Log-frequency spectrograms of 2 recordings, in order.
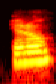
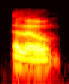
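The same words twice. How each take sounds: First: It is said weakly with the mouth barely open. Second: It is said strongly with the mouth wide open. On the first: The caller sounds unsure and lacks weight. The speaker calls it wrong. "कुछ लोग ऐसे बात करते हैं, ... ऐसे नहीं बात करनी, मुंह फाड़ो ना।" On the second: The caller sounds professional and confident. The speaker calls it right. "Invitation हमेशा एकदम प्रोफेशनल वे में चालू करनी है।"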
